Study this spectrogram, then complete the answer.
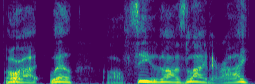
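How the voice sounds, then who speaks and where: A man voicing a cheerful, matey crow with an Australian accent, explaining things in casual tradesman-like slang with a gravelly, raspy voice. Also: high-pitched, very animated, moderate pace, dry recording, clean studio sound, full character voice. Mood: chatty, matey. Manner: blokey, casual tradesman-like slang and folksy asides. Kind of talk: scripted comic educational dialogue.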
